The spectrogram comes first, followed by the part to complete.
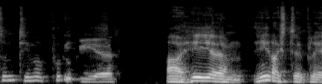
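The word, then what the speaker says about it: Teemu Pukki: Their guy, Timo Pukki, is that how you pronounce him? Timo Pukki?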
